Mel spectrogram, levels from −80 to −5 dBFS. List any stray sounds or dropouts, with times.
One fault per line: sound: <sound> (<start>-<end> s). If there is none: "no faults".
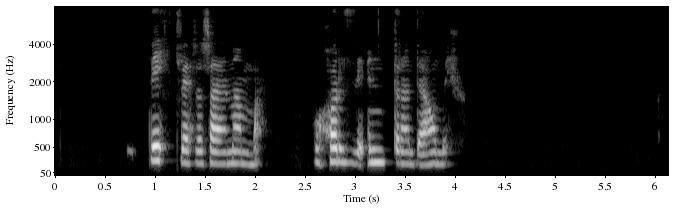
no faults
